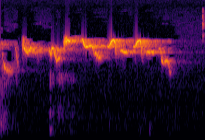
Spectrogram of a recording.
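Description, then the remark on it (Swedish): A bird sings a continuous, high warbling phrase lasting under two seconds, clear, with quick trills and slides before a brief pause and a tiny final chirp. “Så nu sitter jag här och lyssnar på fågelsången och ehm, filosoferar lite.”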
